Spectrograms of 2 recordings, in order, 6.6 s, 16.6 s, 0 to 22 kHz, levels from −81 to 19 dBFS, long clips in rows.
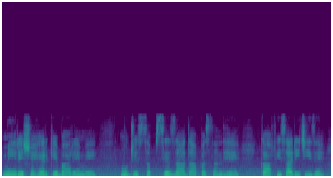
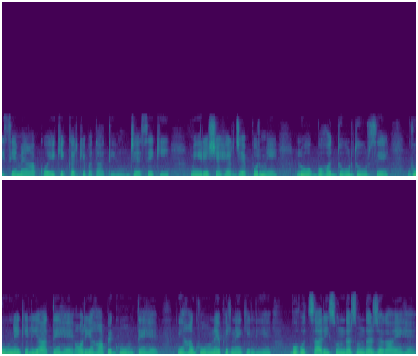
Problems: constant background noise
